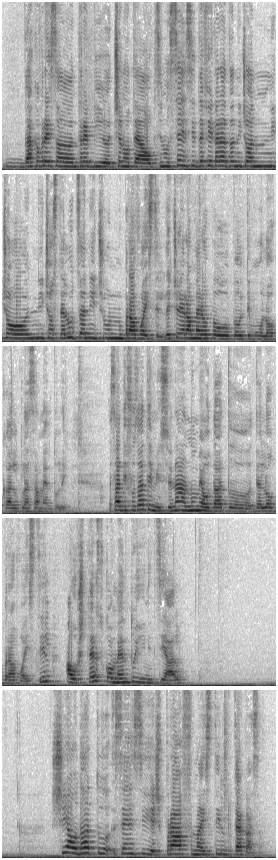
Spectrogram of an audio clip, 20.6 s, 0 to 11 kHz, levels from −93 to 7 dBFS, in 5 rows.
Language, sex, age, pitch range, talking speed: Romanian, female, 20-39, 220-285 Hz, 160 wpm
